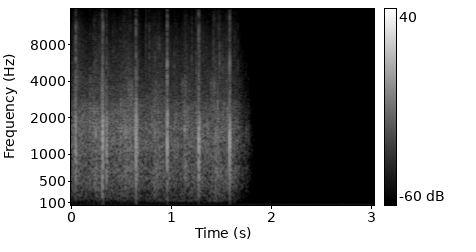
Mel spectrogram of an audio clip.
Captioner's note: applause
